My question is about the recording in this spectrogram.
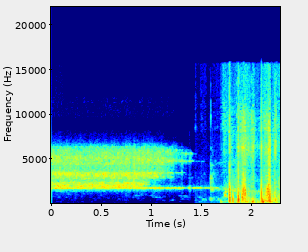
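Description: Steady hiss with a thin, high, steady whistle through it, heard over a video-call participant's open microphone. It cuts off abruptly near the end, followed by a few sharp crackling clicks.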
